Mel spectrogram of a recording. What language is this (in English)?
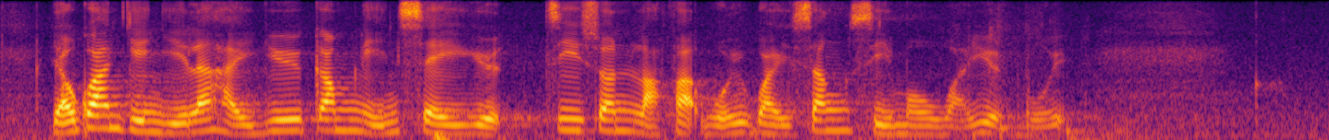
Cantonese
